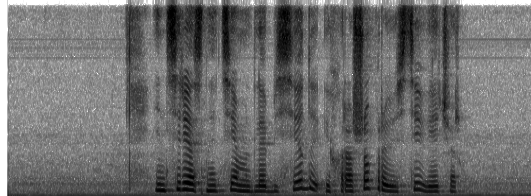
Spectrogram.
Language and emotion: Russian, positive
